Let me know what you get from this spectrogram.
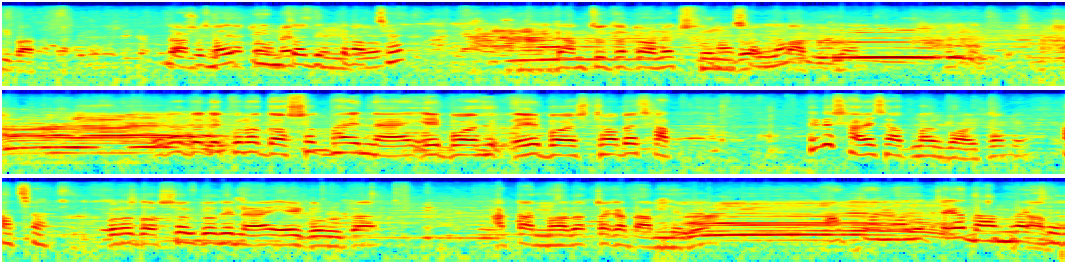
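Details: Young bulls for sale at Oronkola cattle market after Eid, lowing repeatedly over twenty seconds in several moaning, wavering moos, some overlapping, amid constant crowd chatter and calls of traders.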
